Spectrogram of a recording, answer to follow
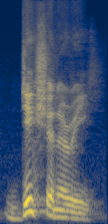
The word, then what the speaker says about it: dictionary: So it means that the stress placement will be on D-I-C. So, dictionary. You have the next word, judiciary.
